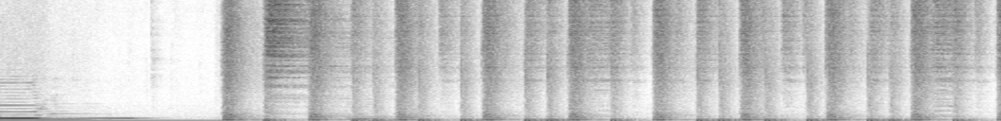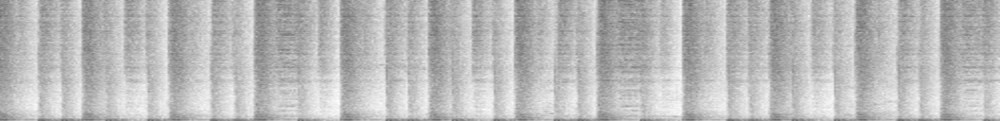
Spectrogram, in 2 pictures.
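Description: Live rock band: a held chord fades out over the first two seconds, then a drum kit starts a steady beat of kick and snare strikes, about two to three a second, with a low note pulsing under each hit.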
